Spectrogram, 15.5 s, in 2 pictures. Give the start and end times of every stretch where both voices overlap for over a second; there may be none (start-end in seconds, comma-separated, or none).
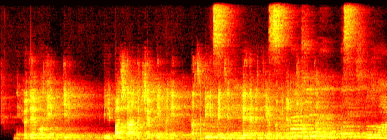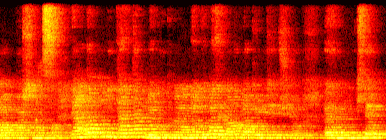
4.1-6.4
